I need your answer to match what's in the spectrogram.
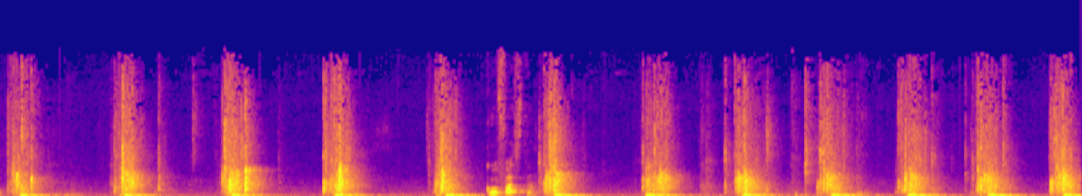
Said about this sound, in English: I want you, the big drum. Just beat it nicely. Only the big drum. Can we clap hands to that beat?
